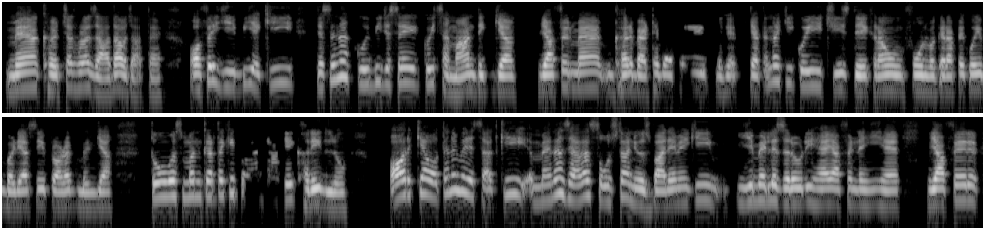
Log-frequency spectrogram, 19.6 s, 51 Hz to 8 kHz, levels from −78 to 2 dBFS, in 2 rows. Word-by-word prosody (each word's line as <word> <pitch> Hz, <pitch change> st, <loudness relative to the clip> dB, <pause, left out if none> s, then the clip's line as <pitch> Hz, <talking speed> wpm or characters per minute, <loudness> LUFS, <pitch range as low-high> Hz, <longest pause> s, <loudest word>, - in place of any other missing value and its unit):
मेरा 165 Hz, +2 st, +6 dB
खर्चा 150 Hz, +2 st, 0 dB
थोड़ा 165 Hz, +1 st, 0 dB
ज़्यादा 140 Hz, +1 st, +2 dB
हो 150 Hz, -, +5 dB
जाता 120 Hz, -, -8 dB
है 120 Hz, -, -9 dB, 0.3 s
और 155 Hz, 0 st, +7 dB
फिर 215 Hz, +7 st, +4 dB
ये 340 Hz, -1 st, -3 dB
भी 195 Hz, -, -10 dB
है -, -, 0 dB
कि 200 Hz, +4 st, -10 dB, 0.2 s
जैसे 160 Hz, +8 st, -1 dB
ना, 270 Hz, +1 st, +3 dB
कोई 190 Hz, -6 st, -3 dB
भी 210 Hz, +2 st, -9 dB
जैसे 200 Hz, +1 st, -1 dB
कोई 190 Hz, -, -1 dB
सामान 140 Hz, +3 st, +2 dB
दिख 145 Hz, 0 st, -2 dB
गया 140 Hz, -1 st, +5 dB, 0.3 s
या 150 Hz, 0 st, +8 dB
फिर 175 Hz, -1 st, -3 dB
मैं 160 Hz, -1 st, 0 dB
घर 150 Hz, +2 st, +2 dB
बैठे-बैठे 285 Hz, -, -1 dB, 0.2 s
बजट 140 Hz, +1 st, -5 dB
कहते 140 Hz, -1 st, 0 dB
हैं -, -, -9 dB
ना 220 Hz, -, +1 dB
कि 200 Hz, -, -10 dB
कोई 355 Hz, 0 st, -1 dB
चीज़ 310 Hz, -1 st, -4 dB
देख 140 Hz, 0 st, +2 dB
रहा 140 Hz, +1 st, +3 dB
हूँ, 145 Hz, -1 st, +1 dB
फ़ोन 150 Hz, -1 st, +1 dB
वगैरह 140 Hz, 0 st, +2 dB
पे 155 Hz, -, +1 dB
कोई 155 Hz, +1 st, +1 dB
बढ़िया-सी 140 Hz, +2 st, 0 dB
प्रॉडक्ट 140 Hz, 0 st, 0 dB
मिल 130 Hz, -1 st, -4 dB
गया, 135 Hz, -1 st, -1 dB, 0.4 s
तो 205 Hz, +2 st, +2 dB
बस 220 Hz, -, +2 dB
मन 215 Hz, +1 st, -2 dB
करता 215 Hz, +1 st, +1 dB
है -, -, -4 dB
कि 245 Hz, -, -3 dB
पास 195 Hz, -4 st, -14 dB
जाके 180 Hz, +3 st, -3 dB
खरीद 150 Hz, 0 st, +4 dB
लूँ। 130 Hz, -1 st, -1 dB, 0.4 s
और 225 Hz, +1 st, +7 dB
क्या 245 Hz, -, +1 dB
होता 215 Hz, +3 st, -1 dB
है 285 Hz, -, -2 dB
ना -, -, +1 dB
मेरे 240 Hz, -4 st, +1 dB
साथ 215 Hz, -, -4 dB
कि 235 Hz, -, -6 dB, 0.2 s
मैं 180 Hz, +2 st, -4 dB
ना 245 Hz, -, +2 dB
ज़्यादा 195 Hz, +1 st, +2 dB
सोचता 195 Hz, -1 st, -3 dB
नहीं 165 Hz, -6 st, -2 dB
उस 150 Hz, -, 0 dB
बारे 140 Hz, +2 st, +3 dB
में 160 Hz, 0 st, -4 dB
कि 185 Hz, -, -8 dB, 0.4 s
ये 335 Hz, +2 st, -2 dB
मेरे 180 Hz, -, +1 dB
लिए 185 Hz, -, +4 dB
ज़रूरी 160 Hz, +1 st, +2 dB
है 155 Hz, 0 st, +3 dB
या 155 Hz, -, +4 dB
फिर 155 Hz, +1 st, -6 dB
नहीं 150 Hz, 0 st, -3 dB
है 140 Hz, 0 st, +2 dB, 0.3 s
या 155 Hz, 0 st, +8 dB
फिर 180 Hz, +3 st, 0 dB
160 Hz, 255 wpm, -25 LUFS, 145-205 Hz, 0.4 s, या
